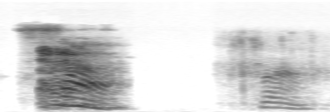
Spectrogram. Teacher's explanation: Makhrajnya huruf fa adalah ujung gigi seri atas bertemu dengan perut bibir bagian bawah.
